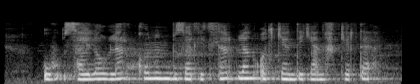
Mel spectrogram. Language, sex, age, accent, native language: Uzbek, female, 18-24, Samarqand, Uzbek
